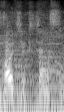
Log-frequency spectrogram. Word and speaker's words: Wojciech Szczęsny: Well, it's Wojciech Szczęsny, if you say it properly.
